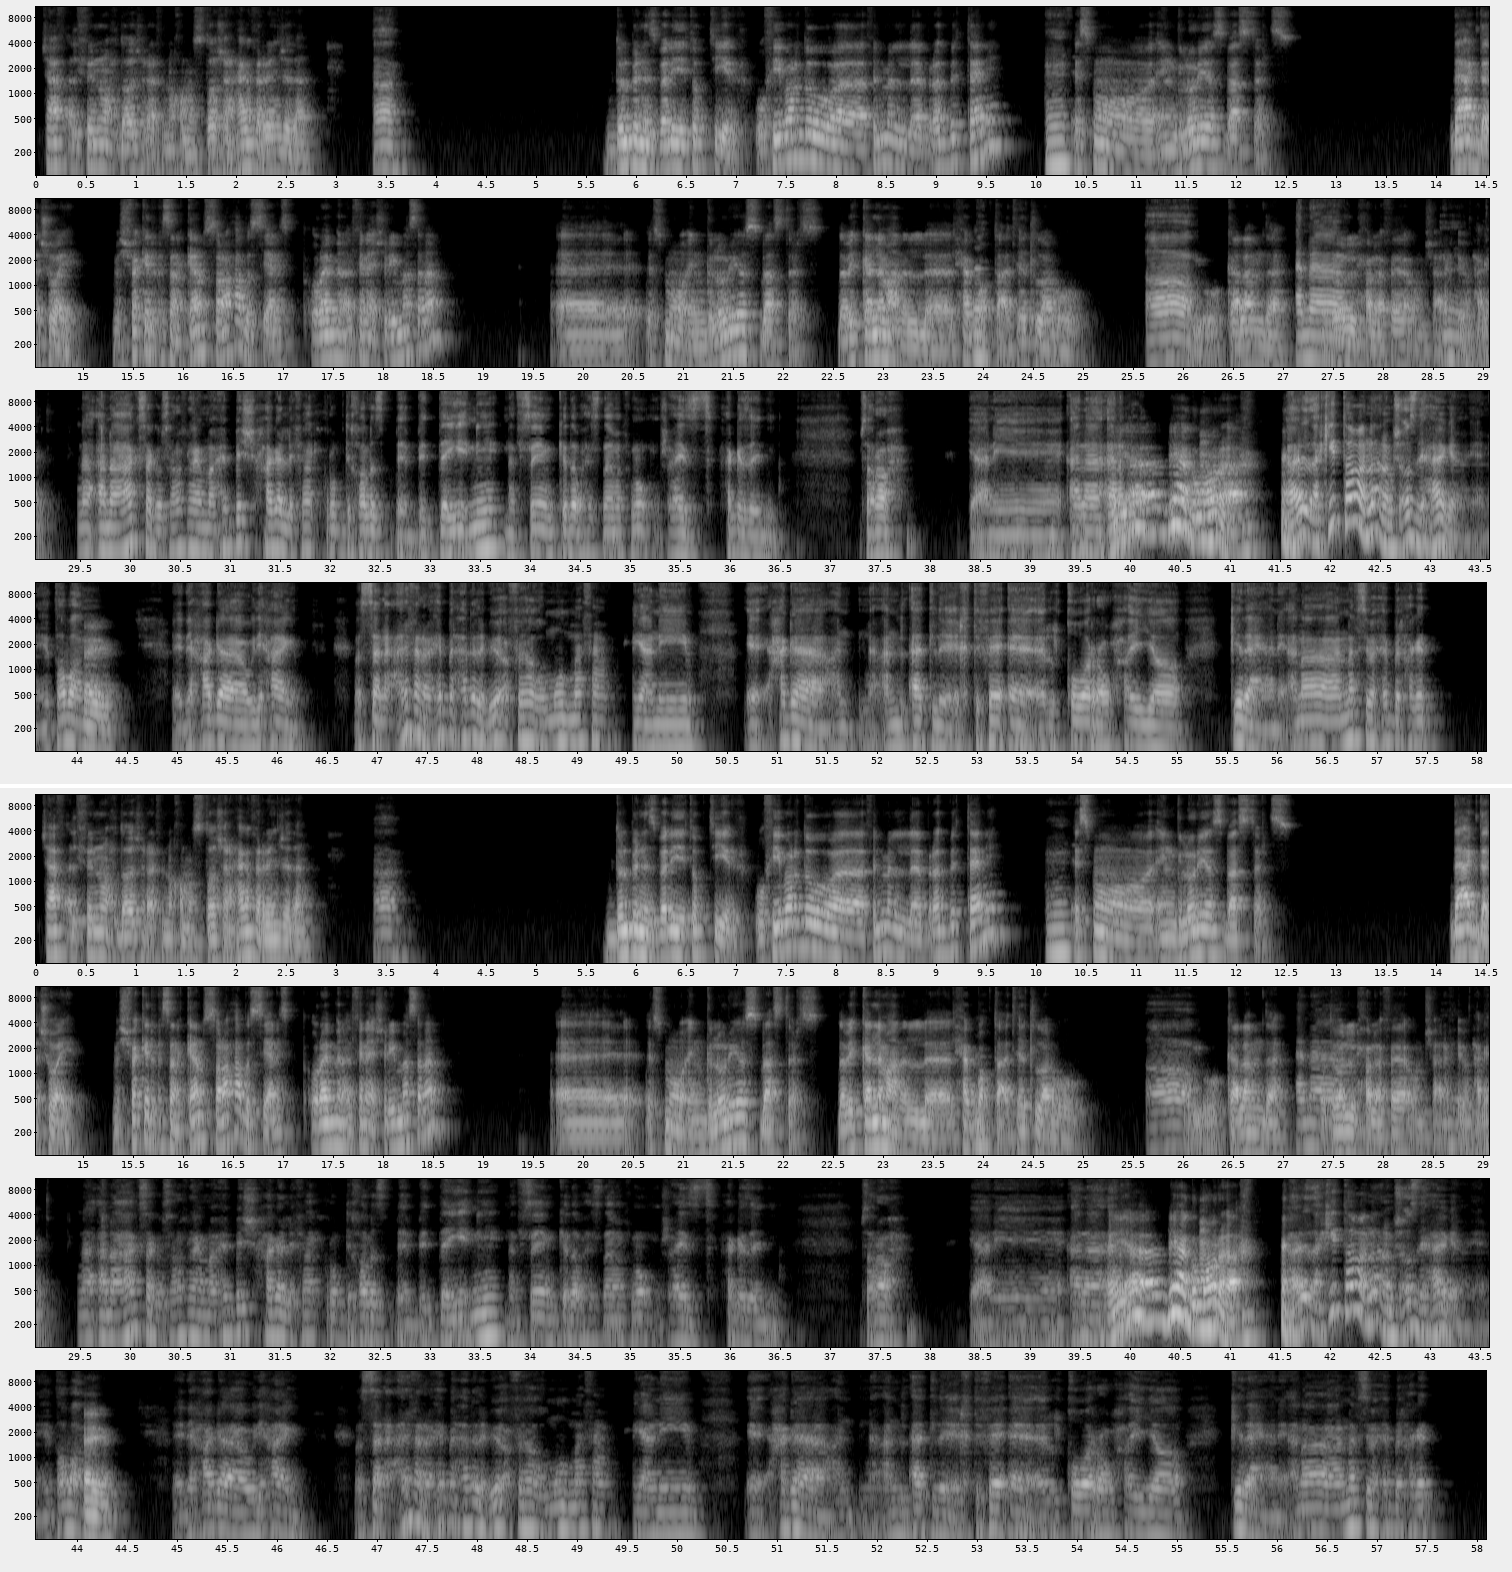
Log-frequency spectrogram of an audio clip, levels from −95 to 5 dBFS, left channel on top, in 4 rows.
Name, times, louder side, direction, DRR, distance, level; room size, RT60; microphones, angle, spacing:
voice 1, 0.1-2.7 5.7-9.6 10.4-12.5 14.1-14.9 15.3-18.6 19.7-24.9 26.1-27.0 27.4-29.1 39.7-41.2 41.5-41.6 44.1-44.3, right 2 dB, 25° right, 0.4 m, -31 dB
voice 2, 25.6-26.2 27.1-27.7 28.6-28.9 29.5-35.7 36.0-36.5 36.9-37.7 38.4-40.0 41.6-44.2 45.0-46.2 46.6-49.3 49.6-57.5, left 5 dB, 65° left, 0.3 m, -35 dB
2.6 x 2.0 x 2.3 m
head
